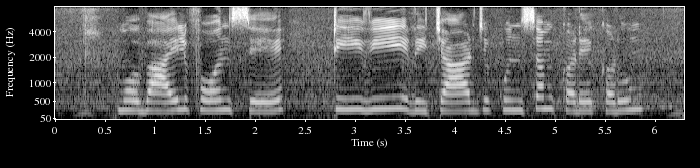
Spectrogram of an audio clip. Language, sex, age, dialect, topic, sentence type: Magahi, female, 18-24, Northeastern/Surjapuri, banking, question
